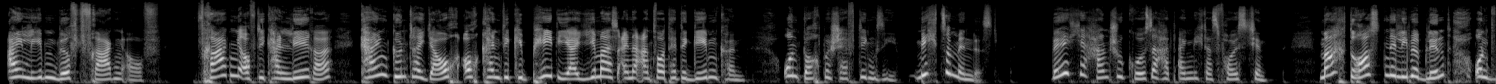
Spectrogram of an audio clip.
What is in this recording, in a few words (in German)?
Schauspiel Lebendig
